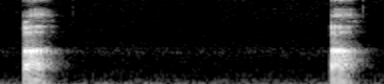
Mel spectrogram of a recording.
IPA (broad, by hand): ə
